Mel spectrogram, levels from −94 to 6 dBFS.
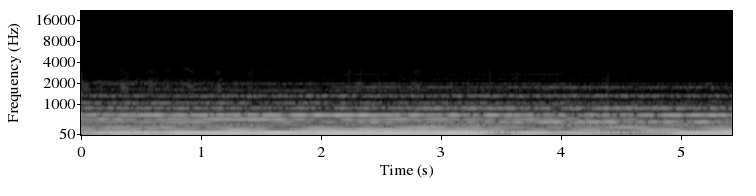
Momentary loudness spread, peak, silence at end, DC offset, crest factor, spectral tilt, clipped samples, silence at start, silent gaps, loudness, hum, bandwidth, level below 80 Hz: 8 LU; -16 dBFS; 0 s; under 0.1%; 10 dB; -15 dB/octave; under 0.1%; 0 s; none; -28 LUFS; none; 1.9 kHz; -36 dBFS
